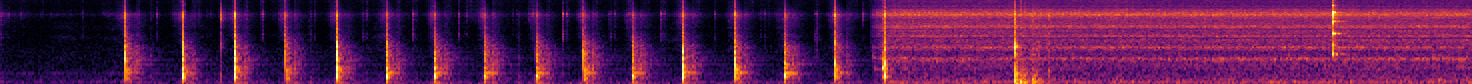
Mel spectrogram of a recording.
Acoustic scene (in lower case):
kitchen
